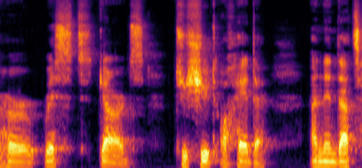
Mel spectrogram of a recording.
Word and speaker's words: Ojeda: gets beaten up by Ojeda. Actually, that wasn't too bad. That was good. I was going to say Ojeda as it's spelled, but Ojeda.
